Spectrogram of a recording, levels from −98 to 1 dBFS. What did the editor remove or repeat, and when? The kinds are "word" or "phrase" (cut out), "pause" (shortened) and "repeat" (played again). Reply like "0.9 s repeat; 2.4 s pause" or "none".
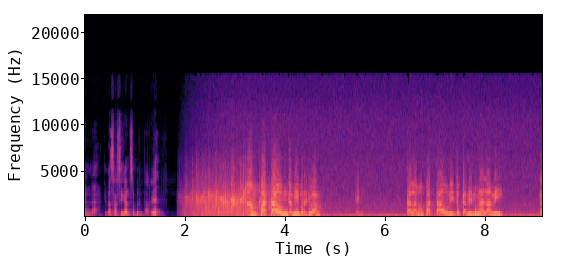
5.4 s phrase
